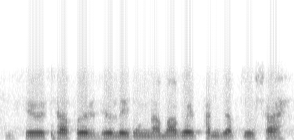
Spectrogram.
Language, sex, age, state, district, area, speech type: Bodo, male, 45-60, Assam, Chirang, urban, conversation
